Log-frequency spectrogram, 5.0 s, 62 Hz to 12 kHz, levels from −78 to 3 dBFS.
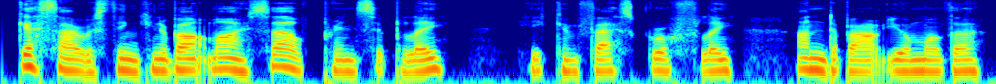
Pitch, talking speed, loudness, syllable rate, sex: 145 Hz, 170 wpm, -20 LUFS, 6.0 syllables/s, female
